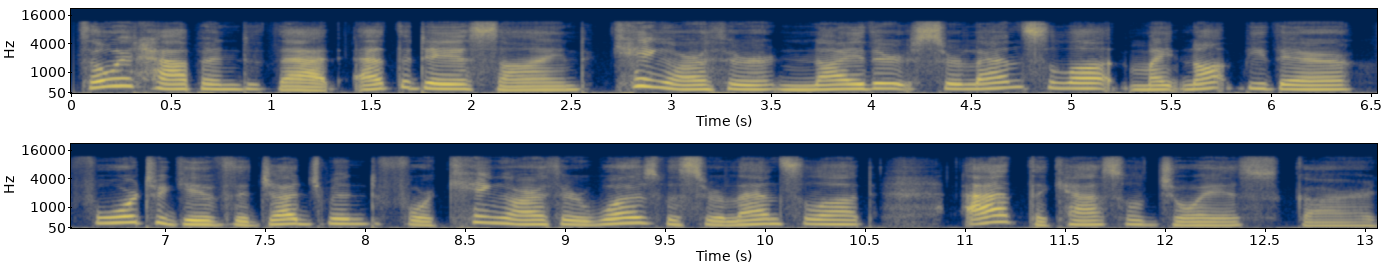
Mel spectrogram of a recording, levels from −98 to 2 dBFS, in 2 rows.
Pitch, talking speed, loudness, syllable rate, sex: 215 Hz, 155 wpm, -18 LUFS, 4.0 syllables/s, female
